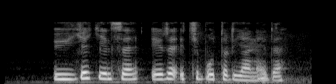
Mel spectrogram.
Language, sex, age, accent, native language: Uzbek, female, 18-24, Qashqadaryo, Uzbek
